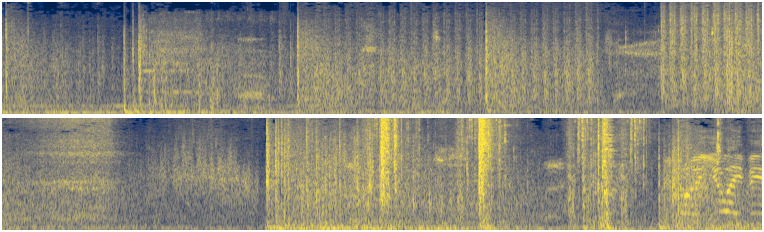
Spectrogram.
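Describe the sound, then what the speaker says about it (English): Cluster strike explosions and heavy automatic gunfire in Call of Duty Warzone, a dense, loud barrage of booms and rapid shots that swells sharply partway through, with a voice briefly heard amid the din. "Allied cluster strike inbound"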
